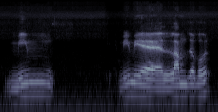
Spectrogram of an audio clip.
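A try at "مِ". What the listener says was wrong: লাম হবে? এটা লাম তো বাম দিকে থাকে, এটা কি?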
